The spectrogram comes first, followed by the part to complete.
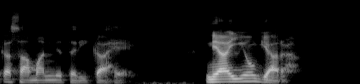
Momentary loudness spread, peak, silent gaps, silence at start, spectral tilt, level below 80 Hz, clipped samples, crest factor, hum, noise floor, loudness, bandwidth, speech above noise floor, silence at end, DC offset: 16 LU; -2 dBFS; none; 0.05 s; -6 dB/octave; -62 dBFS; under 0.1%; 22 dB; none; under -90 dBFS; -23 LUFS; 11 kHz; over 67 dB; 0.65 s; under 0.1%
